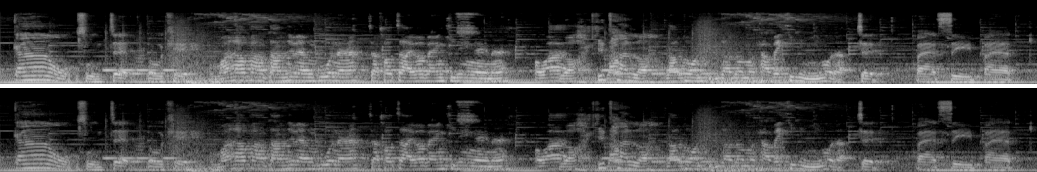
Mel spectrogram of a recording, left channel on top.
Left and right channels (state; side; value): quieter; right; 6.7 dB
